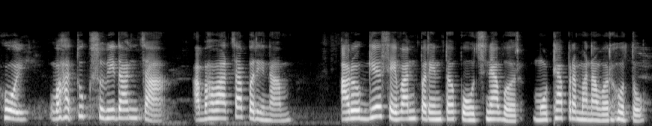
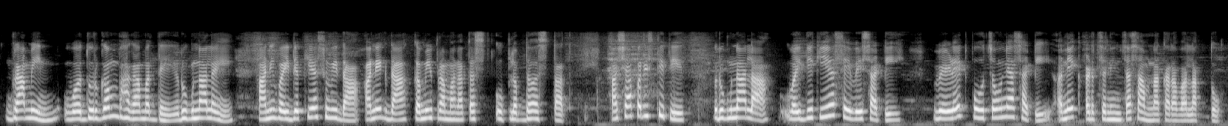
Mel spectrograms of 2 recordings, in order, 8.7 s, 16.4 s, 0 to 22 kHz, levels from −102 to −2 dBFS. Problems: constant background noise, continuous background conversations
